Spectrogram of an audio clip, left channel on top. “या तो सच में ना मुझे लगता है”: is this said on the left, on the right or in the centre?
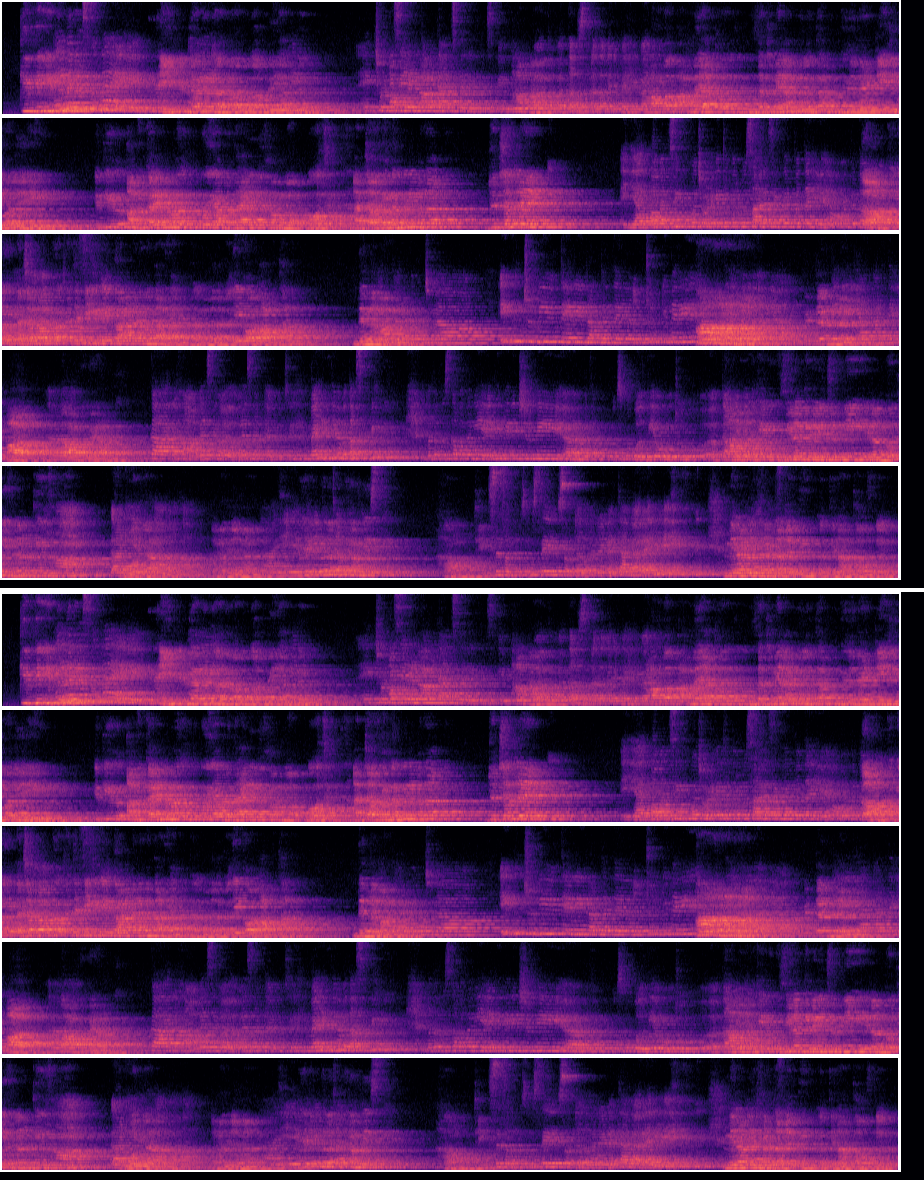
Right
